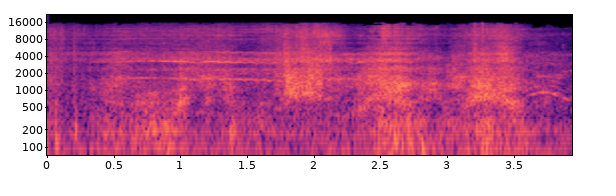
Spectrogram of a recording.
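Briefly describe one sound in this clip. A horse whinnies and snorts.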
